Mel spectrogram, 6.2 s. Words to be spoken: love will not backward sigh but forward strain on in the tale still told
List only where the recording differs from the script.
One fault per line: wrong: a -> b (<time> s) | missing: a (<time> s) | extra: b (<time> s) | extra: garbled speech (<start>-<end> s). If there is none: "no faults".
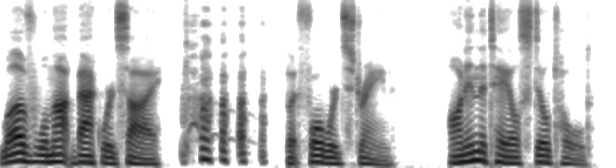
no faults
